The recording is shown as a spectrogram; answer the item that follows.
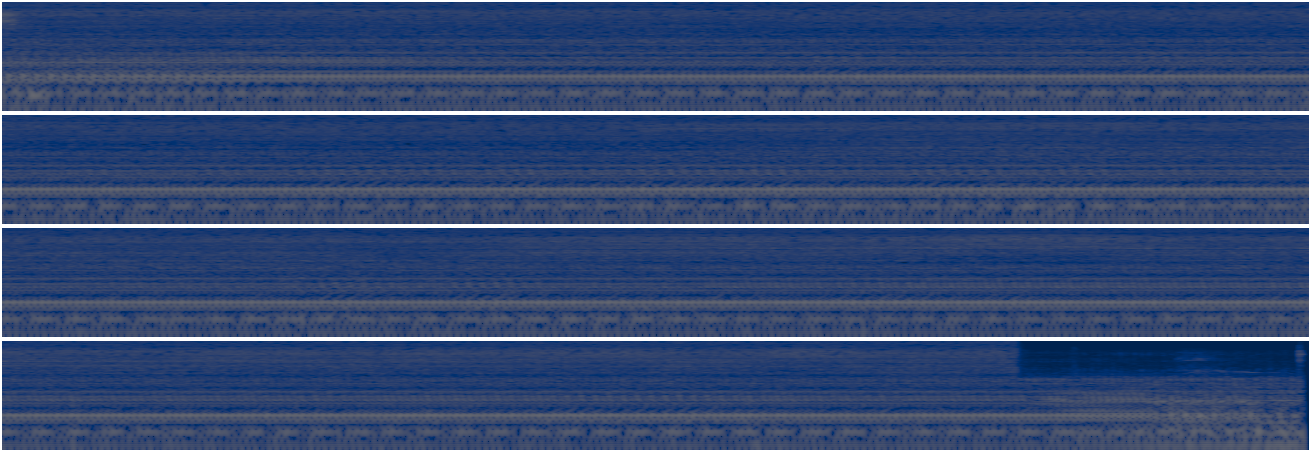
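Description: Small-cup, gravity-fed PointZero airbrush spraying watered-down acrylic paint: a steady hiss of air with a steady hum underneath. The spray cuts off about a second before the end.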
